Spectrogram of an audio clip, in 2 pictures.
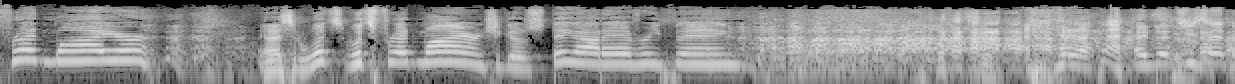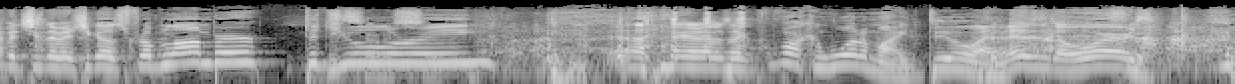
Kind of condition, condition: setting, live audience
